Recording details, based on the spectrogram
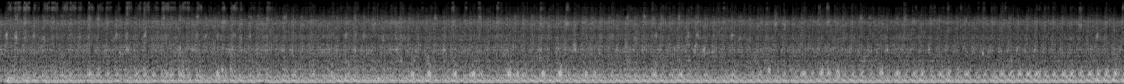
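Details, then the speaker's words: Big-turbo Suzuki TL1000R V-twin after fitting 560cc injectors, during idle tuning. Steady, even V-twin idle with a lumpy low beat and no misfires or stumbles; running smoother. "I'm about to turn it on and sure it runs a whole lot better now it is run smoother"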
